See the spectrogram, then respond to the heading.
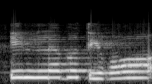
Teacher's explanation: با کے اوپر ساکن ہے، اس میں قلقلہ ہوگا. قلقلہ کے 5 ایسے حروف ہیں جس پر ساکن آ جائے اس میں قلقلہ ہوتا ہے.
